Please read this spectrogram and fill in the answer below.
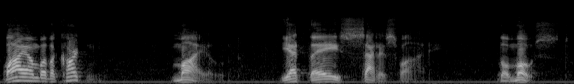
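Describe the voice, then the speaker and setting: A man's voice: lowish voice, huge pitch swings, takes it slowly, fairly bright tone, dry recording, poor audio. A man announcing and advertising on 1950s radio with a polished, emphatic, scripted delivery. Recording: vintage radio recording.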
